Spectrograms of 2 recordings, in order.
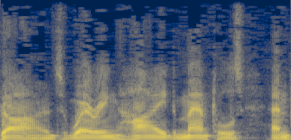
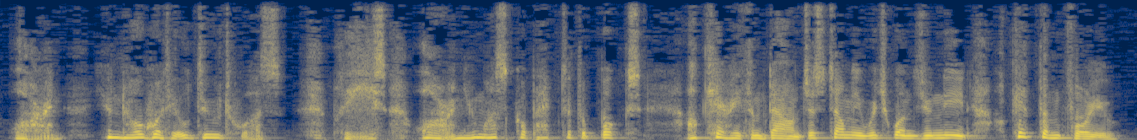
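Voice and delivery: high, urgent pleading voice; desperate pleading; 8 semitones higher than usual. Acted. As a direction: beg him frantically to work.

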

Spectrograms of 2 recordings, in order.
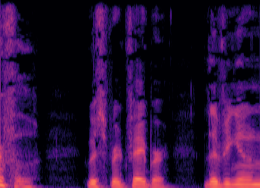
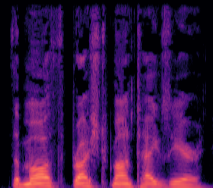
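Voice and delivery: ordinary delivery, nothing marked

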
